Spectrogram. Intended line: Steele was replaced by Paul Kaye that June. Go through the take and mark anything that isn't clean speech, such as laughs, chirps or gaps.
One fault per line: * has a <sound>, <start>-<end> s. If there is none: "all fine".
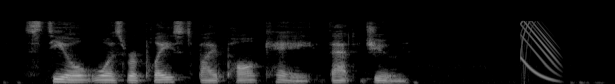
* has a chirp, 5.2-5.7 s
